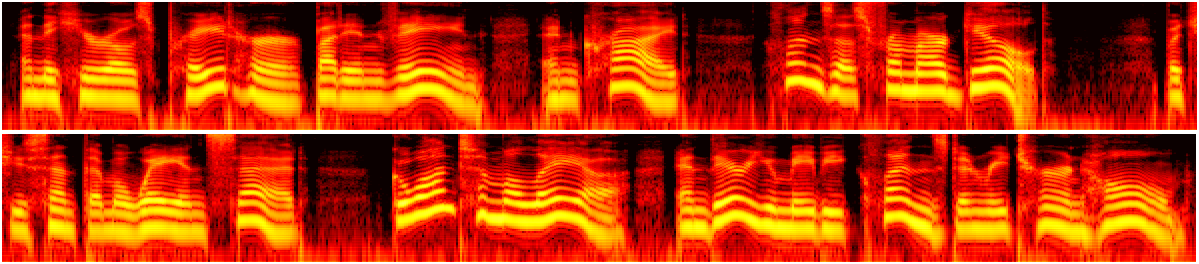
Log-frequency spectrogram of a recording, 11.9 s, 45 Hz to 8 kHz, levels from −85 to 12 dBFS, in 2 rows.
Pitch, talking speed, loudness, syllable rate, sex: 200 Hz, 175 wpm, -16 LUFS, 4.2 syllables/s, female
